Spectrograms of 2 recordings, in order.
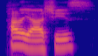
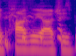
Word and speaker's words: Pagliacci's: But other than teriyaki, man, we got places like this might be a little controversial, maybe not, Pagliacci's. People like to say Pagliacci's, bro. The G is silent. I'm sorry, Pagliacci's.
